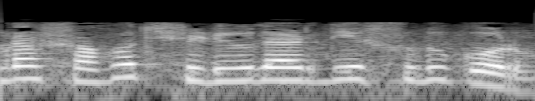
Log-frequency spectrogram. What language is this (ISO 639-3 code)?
ben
